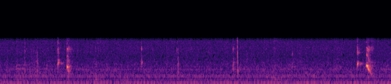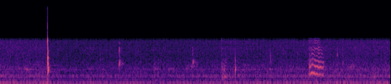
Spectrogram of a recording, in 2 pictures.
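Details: Female infant aged about five weeks with a bad case of hiccups: brief, sharp, jerky catches in the breath at irregular intervals over a quiet room background.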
